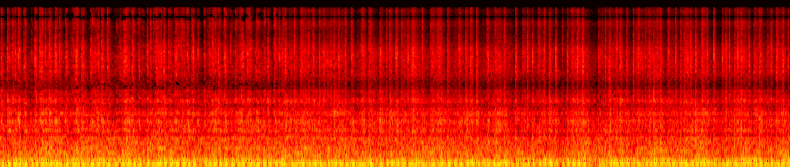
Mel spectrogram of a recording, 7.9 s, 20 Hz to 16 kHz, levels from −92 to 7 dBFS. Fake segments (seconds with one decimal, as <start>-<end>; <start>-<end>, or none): 2.9-7.9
